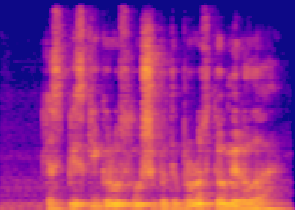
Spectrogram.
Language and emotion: Russian, angry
